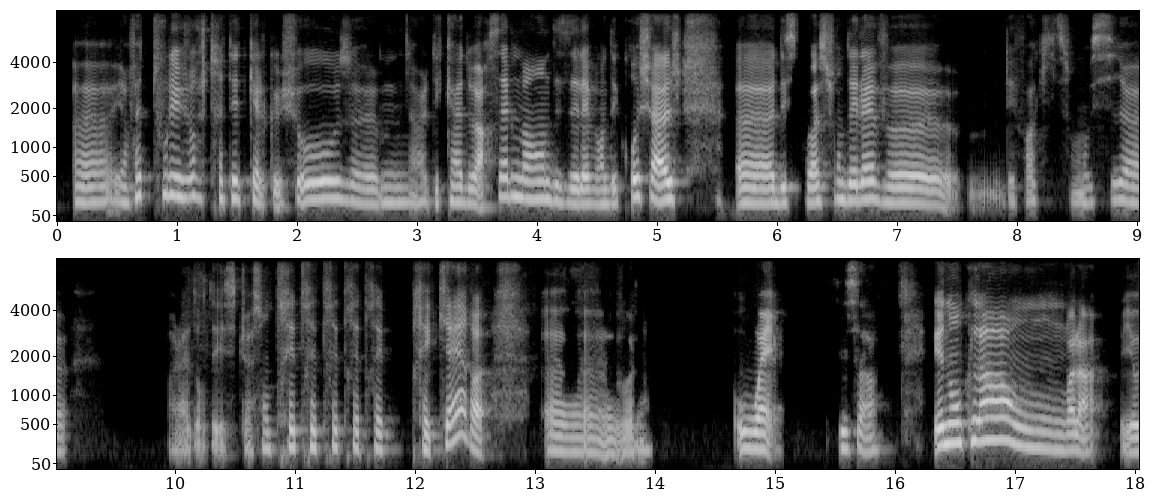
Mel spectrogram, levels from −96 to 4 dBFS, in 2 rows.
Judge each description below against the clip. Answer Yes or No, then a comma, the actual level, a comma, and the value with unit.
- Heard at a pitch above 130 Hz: Yes, high, 190 Hz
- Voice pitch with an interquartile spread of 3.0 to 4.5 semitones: Yes, average, 3.6 semitones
